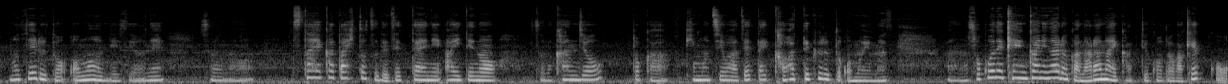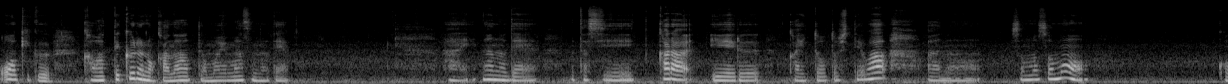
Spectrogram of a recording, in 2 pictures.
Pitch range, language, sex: 185-255 Hz, Japanese, female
